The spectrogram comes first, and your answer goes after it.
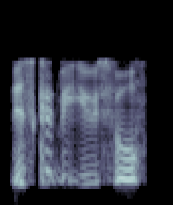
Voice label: Voices Loot Collect Male Young; rebel cops 2019 gamerip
